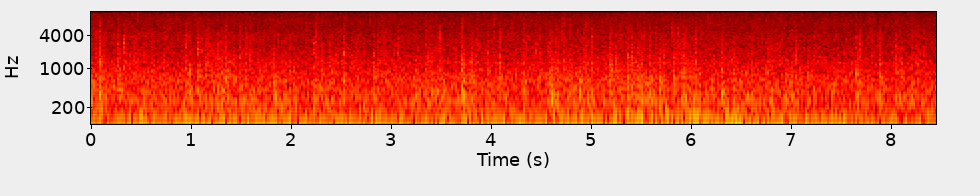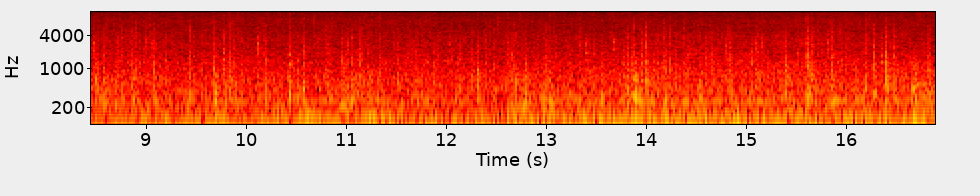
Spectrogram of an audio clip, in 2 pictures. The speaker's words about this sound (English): Each surface outside creates a slightly different sound as the white noise of the rain clears the air.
